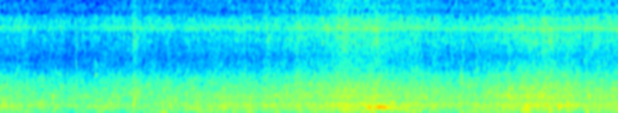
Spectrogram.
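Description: Waves wash over rocks and splash steadily close by.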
